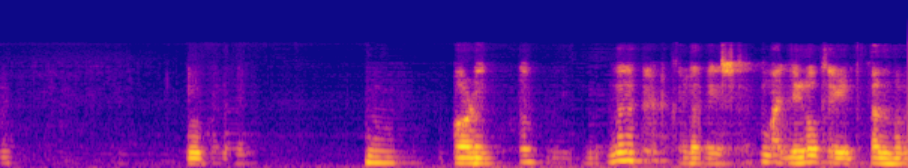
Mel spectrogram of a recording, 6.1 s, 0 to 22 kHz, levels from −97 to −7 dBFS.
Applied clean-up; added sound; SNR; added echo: neural mask model DeepFilterNet 3.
